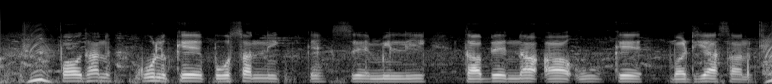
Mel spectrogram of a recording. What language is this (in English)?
Bhojpuri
